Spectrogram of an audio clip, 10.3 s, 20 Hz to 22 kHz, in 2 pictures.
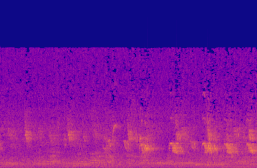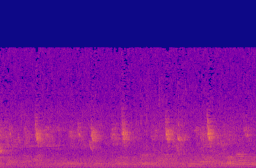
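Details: Olive-backed Sunbird (Yellow-bellied Sunbird), Cinnyris jugularis, recorded at a home on 25 March 2021 at 4:45 PM: a run of short, high, sharp chips and twittery notes, irregular and about one per second, over a soft background hiss.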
